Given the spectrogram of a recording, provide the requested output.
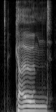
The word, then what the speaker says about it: comb: and neck was groomed to match groomed meaning combed and fashioned and tied in a certain way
